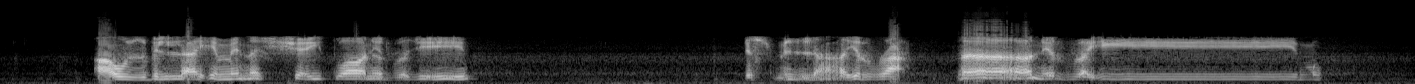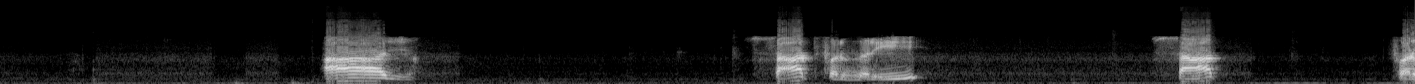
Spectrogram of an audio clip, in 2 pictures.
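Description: A middle-aged man speaks with emphasis through a microphone, pausing often.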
